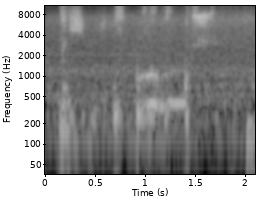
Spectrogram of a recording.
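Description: A few quiet, indistinct words, with short hissy sounds like 's' sounds between them.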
